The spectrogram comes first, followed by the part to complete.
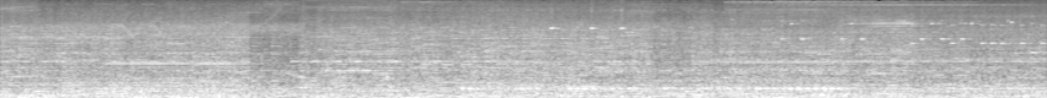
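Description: Experimental electronic noise music from synthesizers: a dense, steady wall of noisy drone with faint, thin held tones over it.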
